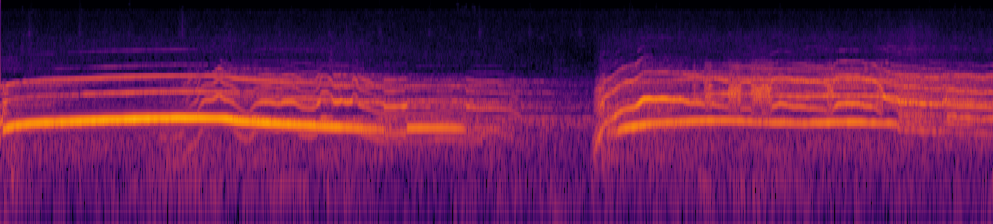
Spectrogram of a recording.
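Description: A coyote howls in two long, sustained, wavering calls, with fainter overlapping yips and howls from others weaving around the main voice. The sound is loud, with no talking.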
